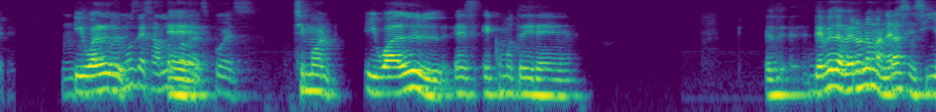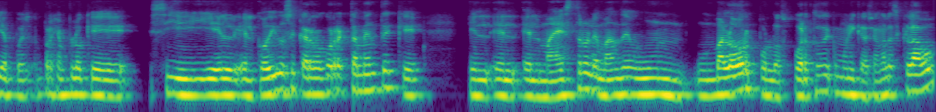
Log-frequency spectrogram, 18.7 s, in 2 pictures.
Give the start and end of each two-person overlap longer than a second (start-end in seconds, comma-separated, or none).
0.8-2.2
